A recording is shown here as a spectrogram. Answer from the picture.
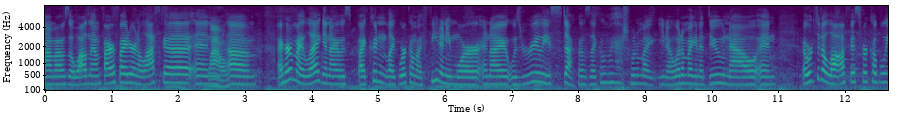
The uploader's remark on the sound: Live from LFNW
